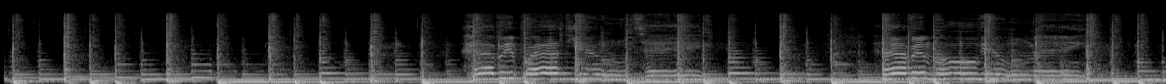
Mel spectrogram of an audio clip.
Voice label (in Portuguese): romântica marido, Telemensagem Romântica – Para Marido – Voz Feminina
